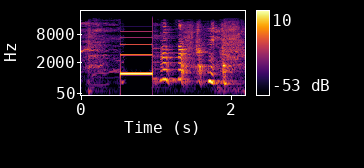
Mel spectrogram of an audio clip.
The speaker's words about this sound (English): Wait. We didn't hear a word you said. He was beeping when you weren't talking.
